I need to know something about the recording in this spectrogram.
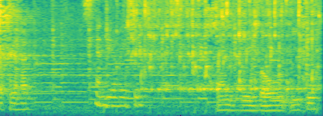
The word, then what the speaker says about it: Sangiovese: How do you pronounce this again, Dad? Sangiovese.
